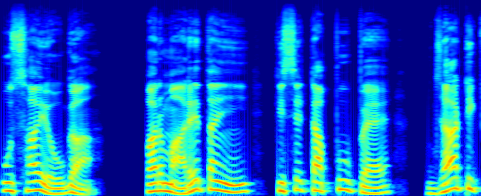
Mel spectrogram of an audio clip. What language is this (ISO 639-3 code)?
bgc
